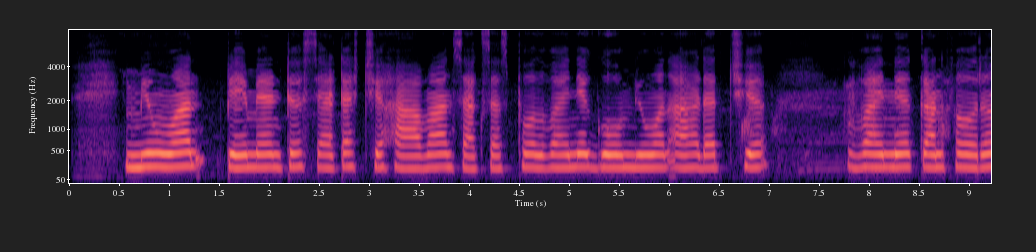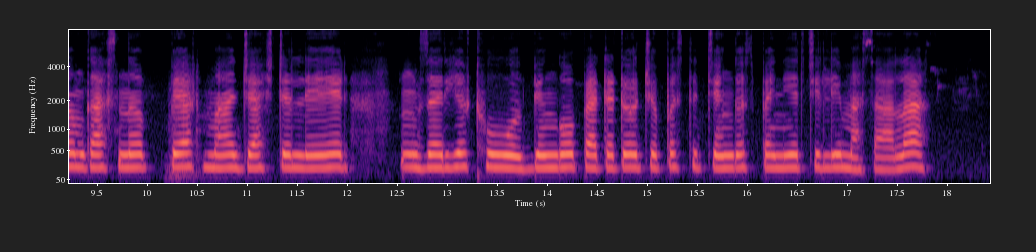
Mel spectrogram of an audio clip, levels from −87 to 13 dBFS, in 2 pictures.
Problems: constant background noise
